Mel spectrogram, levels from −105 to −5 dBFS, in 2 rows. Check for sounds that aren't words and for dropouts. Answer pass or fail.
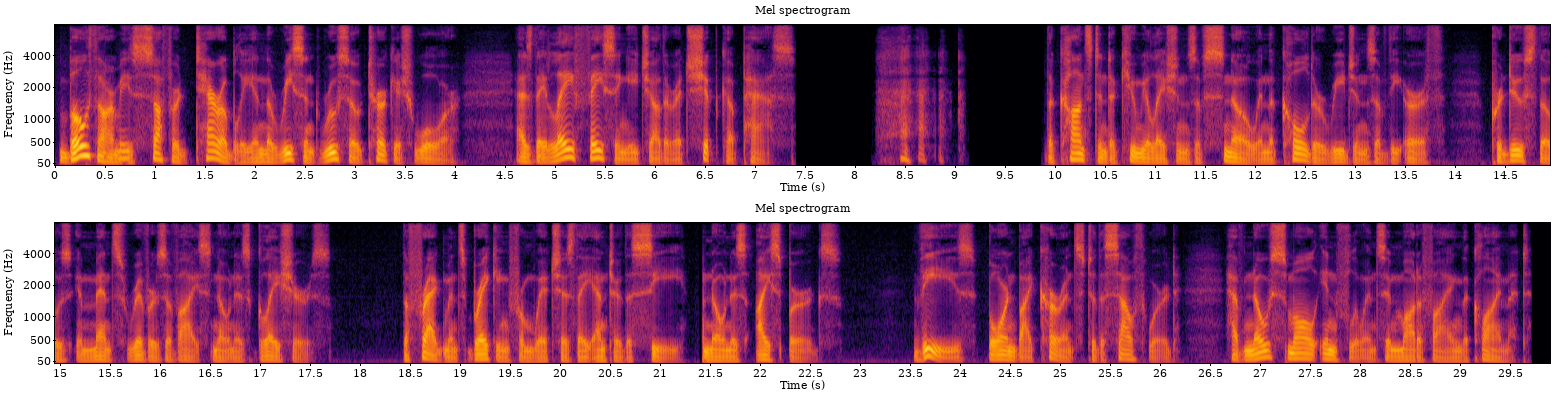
fail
